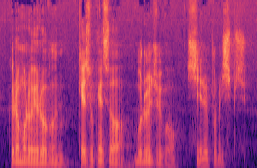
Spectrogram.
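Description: The recording is very clean, and the background is silent. The speech moves at a moderate pace. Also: man. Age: 40s. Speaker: pastor. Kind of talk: sermon.

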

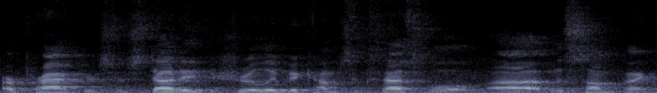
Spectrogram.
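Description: Over noticeable background noise, a man talks at a fairly high pitch with monotone, flat intonation. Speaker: student interviewer. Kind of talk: interview. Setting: green room of a performing arts center. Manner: hesitant, many fillers. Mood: relaxed, slightly hesitant.

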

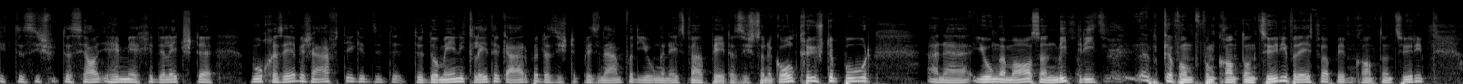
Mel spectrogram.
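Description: A man's dark, mellow tone with ordinary pitch variation, dry and close with no echo, on a very clean recording with a silent background. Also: medium pitch for a man, moderate pace. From Switzerland, canton Nidwalden. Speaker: parliamentary journalist. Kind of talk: political discussion.

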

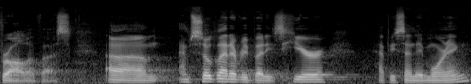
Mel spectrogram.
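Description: The man's fairly low pitch shows ordinary pitch variation, and his pace is moderate. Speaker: event interviewer, host. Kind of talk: event introduction. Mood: relaxed, casual. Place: hall. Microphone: handheld.

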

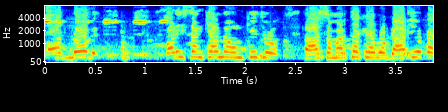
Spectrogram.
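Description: There is noticeable background noise behind this man. His sound is dry, with no echo. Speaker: TV news reporter. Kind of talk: field news report and interview questions. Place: street. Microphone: handheld.

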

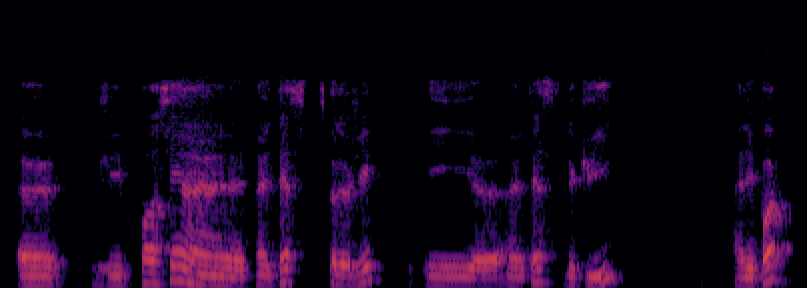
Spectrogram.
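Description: In a room with audible echo but a quiet background, a man speaks very slowly in a dark, mellow tone, with ordinary pitch variation and long, frequent pauses. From Gaspésie, Quebec; Quebec. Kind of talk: testimony. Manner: halting. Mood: calm, reflective. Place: home room. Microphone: webcam.

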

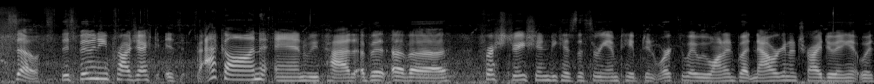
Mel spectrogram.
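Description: A woman's voice with ordinary pitch variation, noticeable background noise and a dry sound with no echo. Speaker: boat life vlogger. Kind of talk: casual vlog chat. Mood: cheerful despite a frustration. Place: street. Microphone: phone near.

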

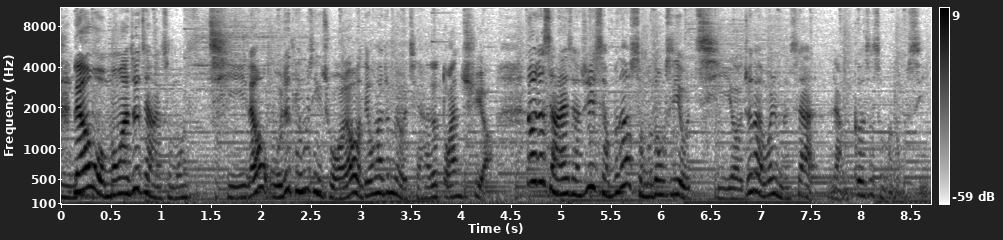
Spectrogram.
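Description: Clear music plays in the background as a woman talks at a very fast pace. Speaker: radio host. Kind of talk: radio comedy skit. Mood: light, playful. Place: studio. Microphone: studio mic.

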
